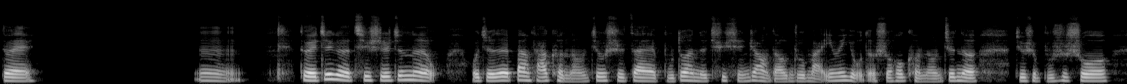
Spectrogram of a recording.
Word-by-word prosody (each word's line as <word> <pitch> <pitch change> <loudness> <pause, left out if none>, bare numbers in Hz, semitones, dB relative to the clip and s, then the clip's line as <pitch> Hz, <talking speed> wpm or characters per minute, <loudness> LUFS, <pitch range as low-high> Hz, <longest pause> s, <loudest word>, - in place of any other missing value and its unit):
对。 165 -1 +2 1.5
嗯， 170 -3 -5 0.6
对， 180 -3 +8
这 240 +7 +5
个 195 -5 +6
其 190 +1 -1
实 185 -1 +1
真 205 +2 +1
的， 185 -5 +3 0.3
我 165 - 0
觉 165 0 +3
得 180 0 +8
办 190 +1 +1
法 170 -2 -1
可 175 -1 -3
能 140 -1 -6
就 175 +3 -1
是 170 -2 -4
在 155 -2 +2
不 145 0 -9
断 180 +1 +1
地 150 - -2
去 175 +4 -8
寻 155 -2 -8
找 170 -4 -2
当 140 +1 -4
中 150 0 -4
吧。 - - -5
因 170 +1 -2
为 185 +1 0
有 165 - -1
的 - - -4
时 155 - -6
候 160 +1 -2
可 160 - -6
能 135 0 -6
真 170 0 -1
的， 150 -3 +2 0.4
就 165 - -2
是 165 - -5
不 150 -1 -9
是 175 +3 -7
说 160 0 +1
165 Hz, 230 characters per minute, -21 LUFS, 155-180 Hz, 1.5 s, 对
